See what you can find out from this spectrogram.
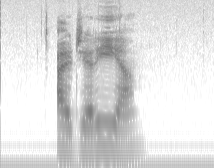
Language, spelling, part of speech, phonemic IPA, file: Italian, Algeria, proper noun, /aldʒeˈria/, It-Algeria.ogg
